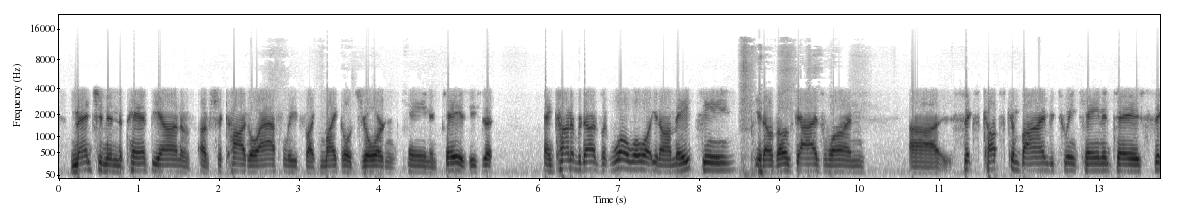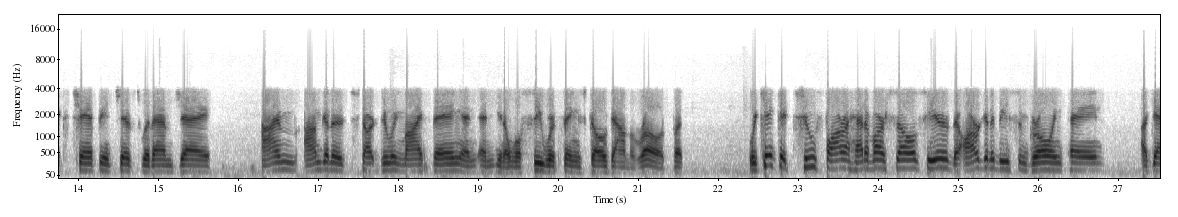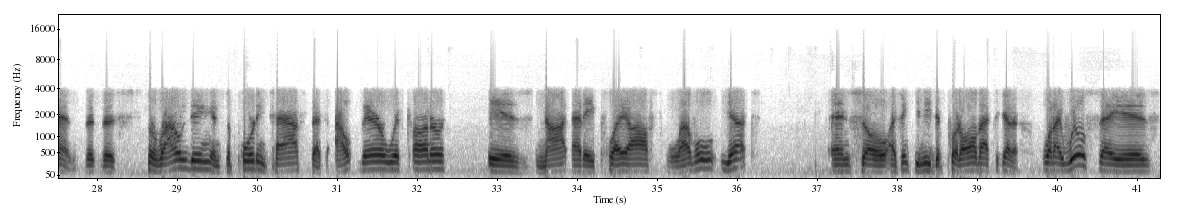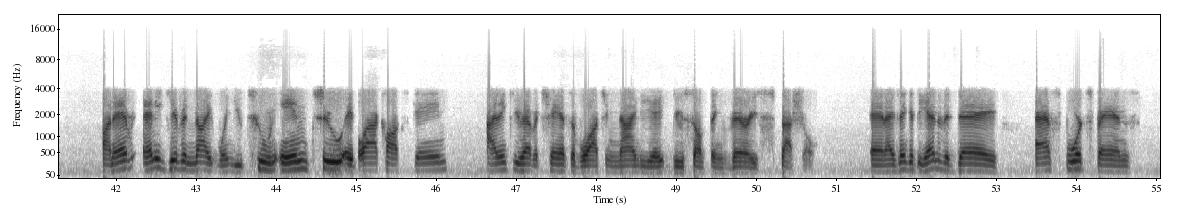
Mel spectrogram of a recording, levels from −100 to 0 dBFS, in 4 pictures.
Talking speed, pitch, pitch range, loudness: 165 wpm, 125 Hz, 110-145 Hz, -20 LUFS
